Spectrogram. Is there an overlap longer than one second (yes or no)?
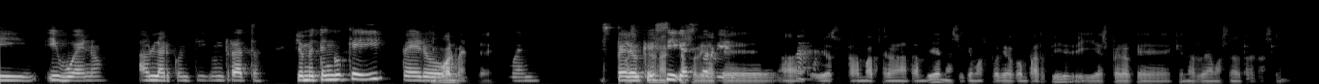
yes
